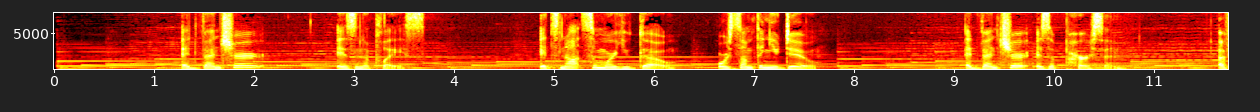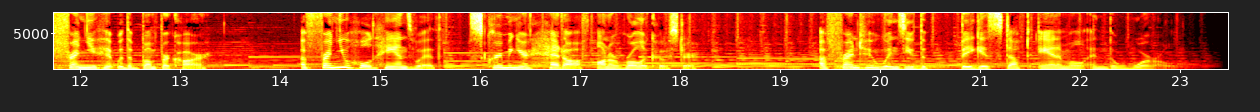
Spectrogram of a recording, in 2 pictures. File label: inspirational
